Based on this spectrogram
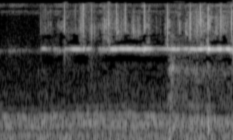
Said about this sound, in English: Yeah, this is my anime Christmas bell. Very nice.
